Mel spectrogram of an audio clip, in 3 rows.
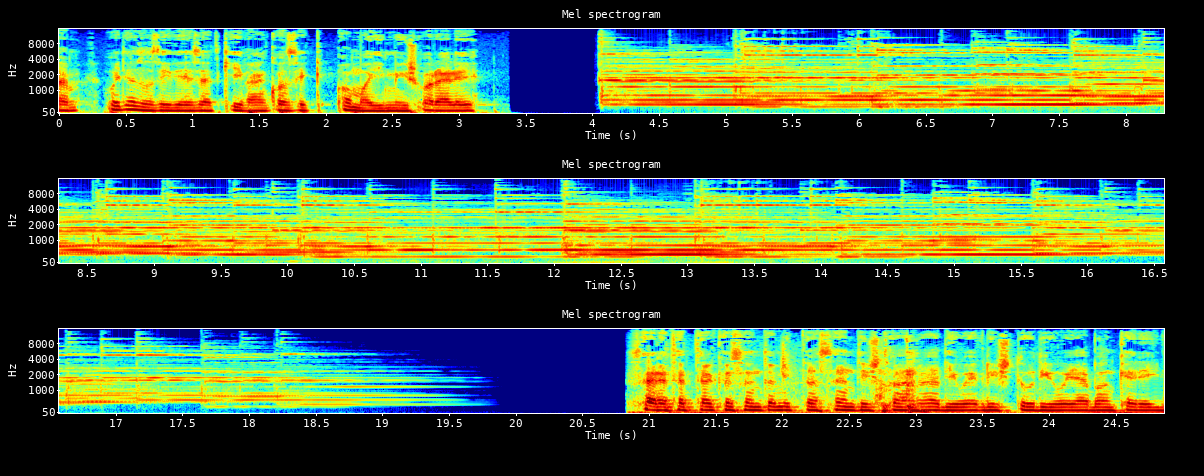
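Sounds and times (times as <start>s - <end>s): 
speech: 0.0s - 3.3s, 21.0s - 24.8s
church bells pealing: 4.1s - 19.4s.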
